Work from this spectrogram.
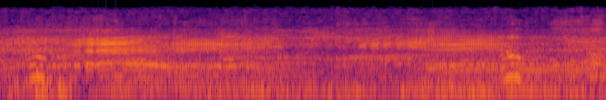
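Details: A herd of hundreds of sheep bleats together in a steady chorus of wavering, overlapping nasal calls, gathered around a shed while shepherds and herding dogs work the flock.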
